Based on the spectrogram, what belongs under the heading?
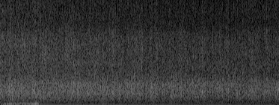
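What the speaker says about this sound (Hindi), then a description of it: "सबसे जोरदार तालियों से उनका वेलकम किया जाए" Audience applause in a hall welcoming the uplines at a Safe Shop speech, a steady wash of clapping from many hands lasting the whole stretch, with no talking over it.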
